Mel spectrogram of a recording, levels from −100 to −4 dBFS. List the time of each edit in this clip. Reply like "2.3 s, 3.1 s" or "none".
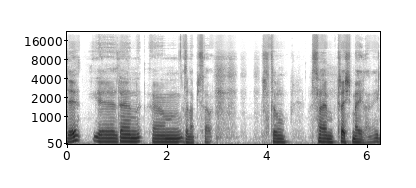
1.0 s, 2.4 s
